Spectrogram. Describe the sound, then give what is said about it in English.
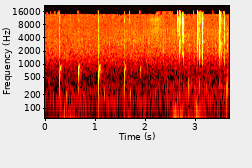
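Close mouth noises imitate eating: a few evenly spaced wet clicks and smacks give way to a denser burst of crunchy, crackling chewing sounds, with no talking. “I know how much you like it when I make those weird noises in your ears.”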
